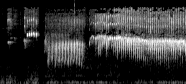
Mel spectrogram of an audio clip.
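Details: Mating song of a canary aimed at females: short chips, then a loud harsh trill, followed by a long, rapid, bright rolling trill.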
